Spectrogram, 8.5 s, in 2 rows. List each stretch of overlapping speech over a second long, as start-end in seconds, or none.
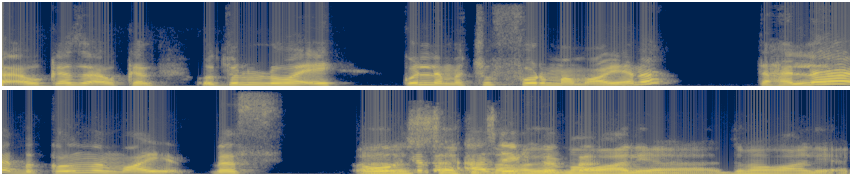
6.0-7.3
